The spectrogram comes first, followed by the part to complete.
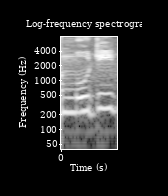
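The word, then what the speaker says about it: Mudi: The other person looks like a moody dog.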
